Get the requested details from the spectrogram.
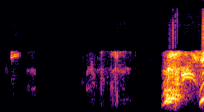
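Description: A sudden, loud sneeze bursts out near the end after a few faint, soft sounds, forceful, with a quick second gasp right after.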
